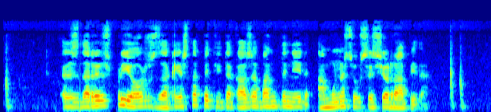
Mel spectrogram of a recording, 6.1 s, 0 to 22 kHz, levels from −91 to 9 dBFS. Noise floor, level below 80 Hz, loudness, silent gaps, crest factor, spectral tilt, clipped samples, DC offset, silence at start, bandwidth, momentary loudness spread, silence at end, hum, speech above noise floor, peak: -64 dBFS; -62 dBFS; -25 LUFS; none; 20 dB; -5 dB/octave; under 0.1%; under 0.1%; 0.05 s; 11.5 kHz; 16 LU; 0.35 s; none; 39 dB; -6 dBFS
